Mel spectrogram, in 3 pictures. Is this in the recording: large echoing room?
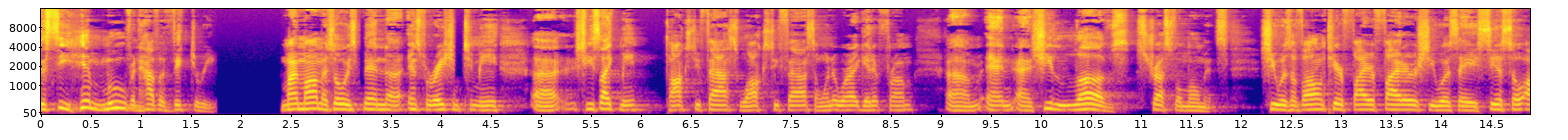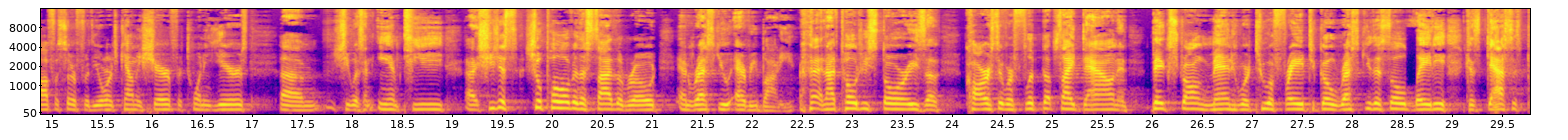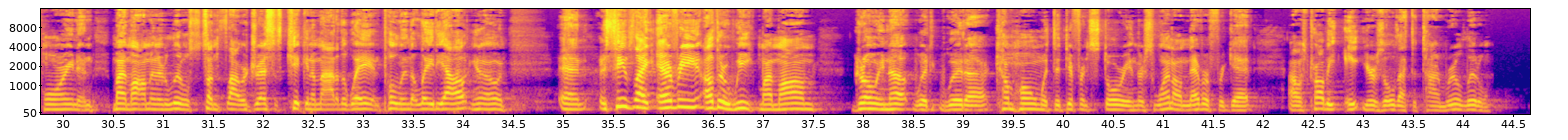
yes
